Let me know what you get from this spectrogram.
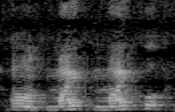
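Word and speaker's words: Michal: Michael, it's hard for me to say her name because it sounds like Michael, but it's not spelled exactly the same.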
